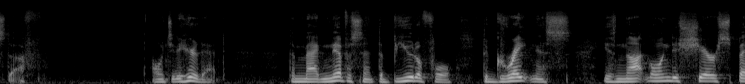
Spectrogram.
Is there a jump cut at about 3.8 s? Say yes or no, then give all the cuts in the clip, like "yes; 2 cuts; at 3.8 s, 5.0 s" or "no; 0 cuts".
no; 0 cuts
